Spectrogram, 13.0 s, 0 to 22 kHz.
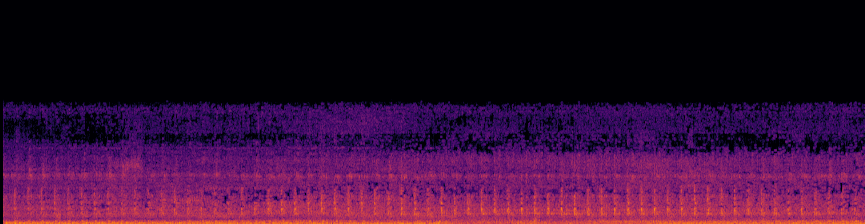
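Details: Ford 6.7 Power Stroke diesel, just back from the shop, at idle: a sharp, regular knock about two and a half times a second over the rumble. Bad injector.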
